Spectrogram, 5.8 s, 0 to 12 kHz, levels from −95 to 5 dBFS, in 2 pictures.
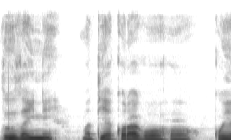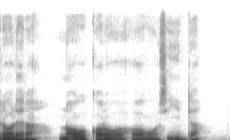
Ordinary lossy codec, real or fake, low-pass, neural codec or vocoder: none; real; 10.8 kHz; none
